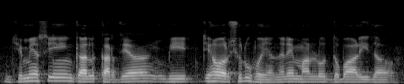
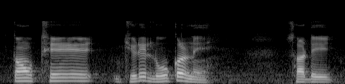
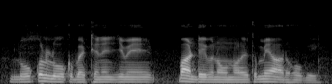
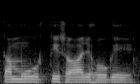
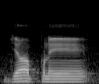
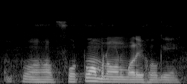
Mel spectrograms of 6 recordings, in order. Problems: background sounds at intervals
